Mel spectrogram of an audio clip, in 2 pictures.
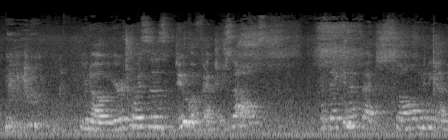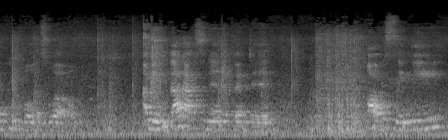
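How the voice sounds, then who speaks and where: A woman with a raspy voice speaks earnestly to schoolchildren in a slightly high register. The sound is distant and boomy, caught in a hard, echoing school hall with steady noise underneath. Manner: earnest, slow and deliberate with children. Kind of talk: personal talk on choices. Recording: echoey room, distant mic, noisy.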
